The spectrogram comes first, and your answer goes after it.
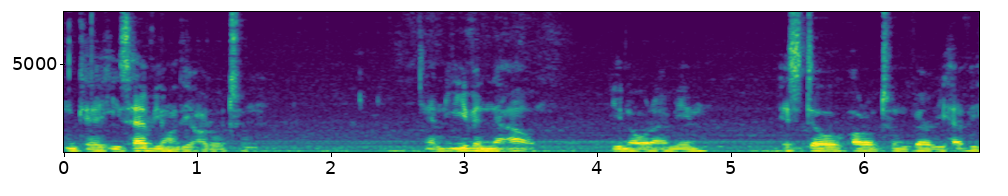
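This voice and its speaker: Noticeable background noise surrounds a man talking at medium pitch in a flat, monotone delivery. His pace is fairly quick, yet he takes long, frequent pauses. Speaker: religious commentator. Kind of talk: casual monologue. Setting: bedroom at night. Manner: casual, filler-heavy.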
